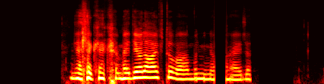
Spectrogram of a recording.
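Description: A young man speaks close into a microphone.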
